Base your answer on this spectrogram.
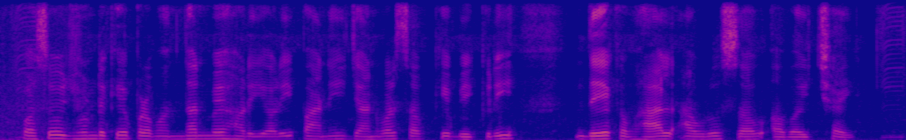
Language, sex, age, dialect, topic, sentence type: Magahi, male, 41-45, Western, agriculture, statement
